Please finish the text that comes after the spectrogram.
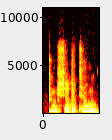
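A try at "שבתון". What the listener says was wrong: That's it.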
